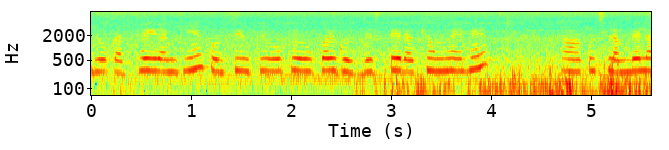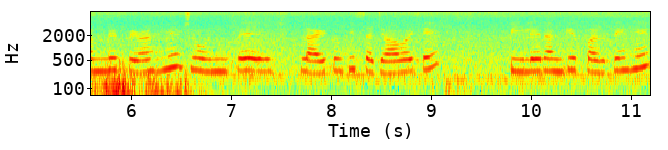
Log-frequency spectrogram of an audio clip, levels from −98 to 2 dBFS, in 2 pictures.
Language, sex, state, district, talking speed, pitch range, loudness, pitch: Hindi, female, Chhattisgarh, Bastar, 155 wpm, 260-280 Hz, -18 LUFS, 270 Hz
